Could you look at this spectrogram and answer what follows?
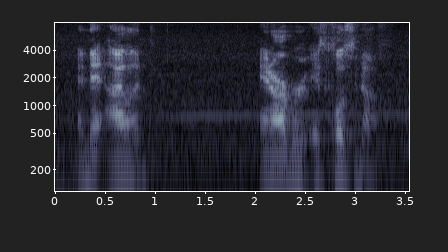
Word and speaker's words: Annette Island: Annette Island.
